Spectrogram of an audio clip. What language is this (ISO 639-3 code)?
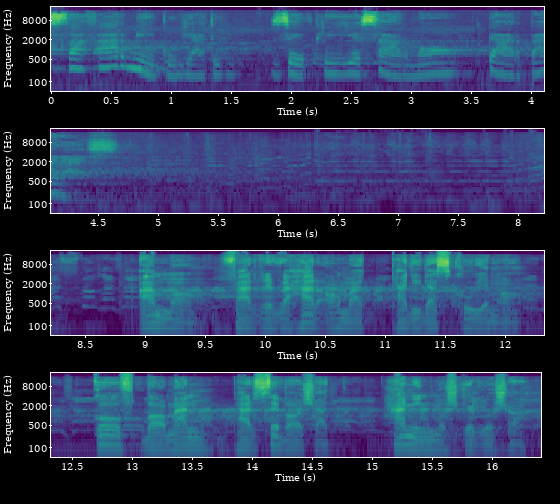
fas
